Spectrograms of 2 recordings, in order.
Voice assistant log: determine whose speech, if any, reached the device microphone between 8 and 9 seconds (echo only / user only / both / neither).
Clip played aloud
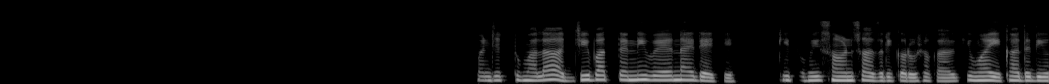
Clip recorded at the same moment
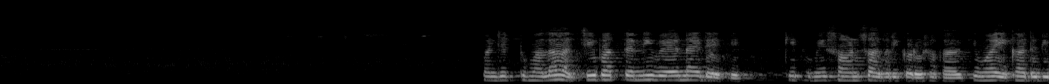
echo only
